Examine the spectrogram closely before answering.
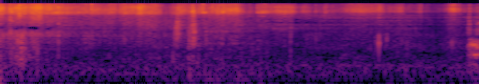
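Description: Faint handling sounds of a nylon cast net being gathered up for a throw: soft rustles and a few light clicks over a steady outdoor hiss, with a brief voice-like sound near the end.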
